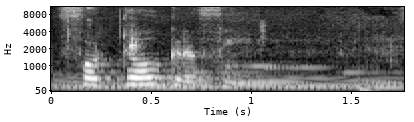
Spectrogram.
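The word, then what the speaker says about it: photography: വൈ ഇതെങ്ങനെയാ നമ്മൾ പറയാ ഫോട്ടോഗ്രഫി ഫോട്ടോഗ്രഫി ഫോട്ടോഗ്രഫി stress on the second syllable ഫോട്ടോഗ്രഫി അല്ല ഫോട്ടോഗ്രഫി അടുത്തത്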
